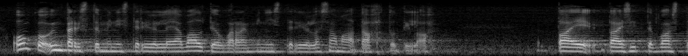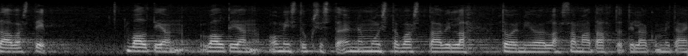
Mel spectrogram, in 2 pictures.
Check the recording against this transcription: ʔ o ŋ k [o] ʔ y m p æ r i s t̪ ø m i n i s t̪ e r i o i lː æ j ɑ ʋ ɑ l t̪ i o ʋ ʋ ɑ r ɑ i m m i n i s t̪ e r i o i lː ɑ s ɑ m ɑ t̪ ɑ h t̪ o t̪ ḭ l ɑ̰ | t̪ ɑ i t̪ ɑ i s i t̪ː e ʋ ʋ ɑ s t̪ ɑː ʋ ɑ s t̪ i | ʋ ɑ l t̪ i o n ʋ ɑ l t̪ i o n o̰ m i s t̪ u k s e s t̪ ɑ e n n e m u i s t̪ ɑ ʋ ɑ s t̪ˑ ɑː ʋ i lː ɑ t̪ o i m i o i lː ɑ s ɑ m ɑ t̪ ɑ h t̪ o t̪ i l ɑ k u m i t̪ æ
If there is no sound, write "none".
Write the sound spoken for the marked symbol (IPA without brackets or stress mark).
o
